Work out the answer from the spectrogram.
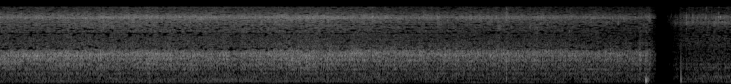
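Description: Marinated brinjal (eggplant) slices sizzling in shallow oil on a hot dosa tawa: a steady frying hiss. The sound cuts out for a moment near the end, then resumes.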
